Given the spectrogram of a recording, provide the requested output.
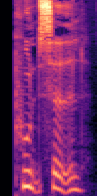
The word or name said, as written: pundseddel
